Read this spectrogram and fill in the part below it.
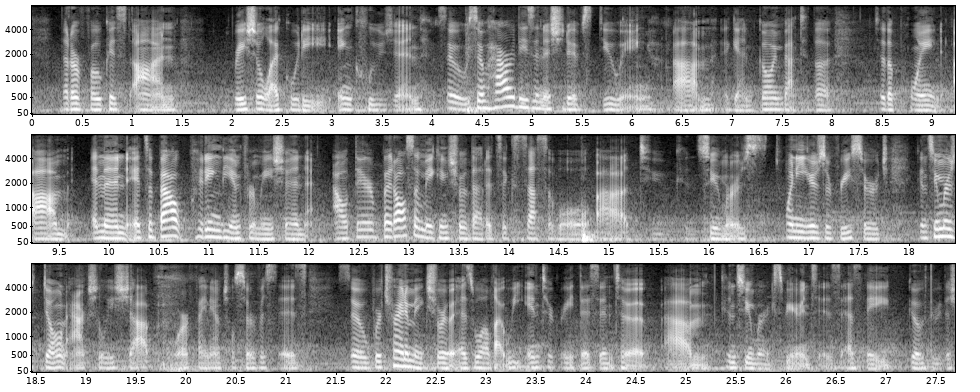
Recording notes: This was LIVE at the Money20/20 US show in Las Vegas in October 2022.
